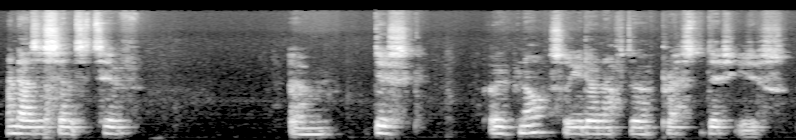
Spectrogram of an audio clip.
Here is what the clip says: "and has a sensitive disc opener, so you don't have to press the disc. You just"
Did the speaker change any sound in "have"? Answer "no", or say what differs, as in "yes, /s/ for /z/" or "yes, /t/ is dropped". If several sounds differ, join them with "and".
yes, /f/ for /v/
